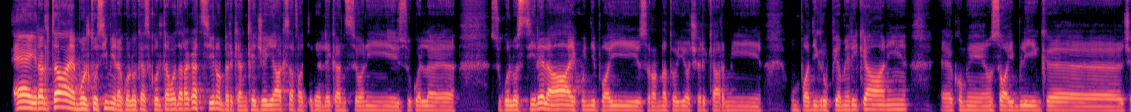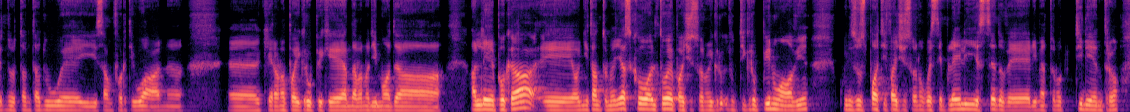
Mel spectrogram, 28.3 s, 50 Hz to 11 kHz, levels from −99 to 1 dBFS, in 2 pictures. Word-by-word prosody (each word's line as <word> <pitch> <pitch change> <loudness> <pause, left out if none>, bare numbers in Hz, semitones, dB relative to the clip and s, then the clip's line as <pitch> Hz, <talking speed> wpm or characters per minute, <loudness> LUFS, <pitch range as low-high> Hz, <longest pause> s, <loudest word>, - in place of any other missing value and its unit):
Eh, 185 0 +6
in 165 - +7
realtà, 200 +4 +7
è - - +6
molto 155 0 +4
simile 155 -2 +1
a - - +1
quello 135 -1 +2
che 140 - 0
ascoltavo 145 +1 +1
da 150 - +2
ragazzino 170 +1 +2
perché 130 -2 -3
anche 125 +2 -1
J-Ax 135 +2 0
ha - - 0
fatto 125 -1 -8
delle 125 -1 -4
canzoni 120 -1 -5
su 120 +3 -9
quel 120 -2 -4 0.4
su - - -13
quello 130 0 +1
stile 140 +6 +4
là, 135 -3 +6
e 125 - -1
quindi, 125 -1 -5
poi, 125 0 -3
sono 115 0 -6
andato 120 +1 -6
io 120 0 -3
a - - -4
cercarmi 120 -1 -8 0.4
un 125 -1 -12
po' 120 +1 -2
di 125 +1 -4
gruppi 125 0 -4
americani, 135 +1 -2 0.4
uhm, 115 -1 -7
come, 120 0 -6
non 120 0 -6
so, 120 +1 +1
i 120 0 -2
Blink-182, 120 0 -4
i 110 - -6
Sum 115 -1 -6
41, 115 -1 -5 0.5
ehm, 110 -1 -5
che 110 - -14
erano, 120 0 -2
poi, 120 -1 +1
i - - -4
gruppi 120 -1 -1
che 115 0 +1
andavano 115 0 -2
di 115 0 -3
moda 115 -2 -2 0.3
all'epoca, 140 +6 +5
e 120 -1 -1
ogni 125 +2 -2
tanto 135 -3 -1
me 130 - -3
li 140 - +1
ascolto. 155 -1 +6
E, - - +7
poi, 125 - 0
ci 120 - -8
sono 125 0 -6
i - - 0
gru 125 - -7
tutti 125 -1 -15
i - - -14
gruppi 135 +3 0
nuovi, 135 0 +1 0.4
quindi 135 -1 -6
su 135 - 0
Spotify 140 +1 +1
ci 125 0 -8
sono 130 0 -6
queste 125 - -1
playlist 145 0 +2
dove 115 -3 -1
li 120 - -5
mettono 125 +1 -8
tutti 125 +4 -10
dentro, 130 -2 -2
125 Hz, 180 wpm, -22 LUFS, 120-135 Hz, 0.5 s, in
